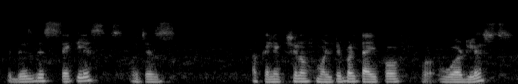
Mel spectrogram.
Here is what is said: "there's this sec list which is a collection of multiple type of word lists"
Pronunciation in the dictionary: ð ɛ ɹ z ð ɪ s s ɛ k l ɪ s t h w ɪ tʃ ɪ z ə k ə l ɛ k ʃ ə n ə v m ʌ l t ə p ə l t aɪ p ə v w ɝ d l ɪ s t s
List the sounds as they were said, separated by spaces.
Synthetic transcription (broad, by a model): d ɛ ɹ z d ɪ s s ɛ k l ɪ s t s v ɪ tʃ ɪ z ə k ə n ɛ k ʃ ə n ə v m ʌ l t ə p ə l t aɪ p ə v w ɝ d l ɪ s t s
